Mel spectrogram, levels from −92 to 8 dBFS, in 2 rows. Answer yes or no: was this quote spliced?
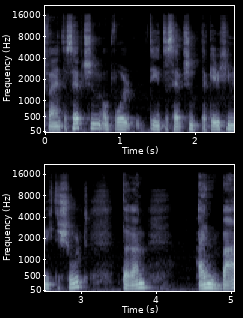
no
